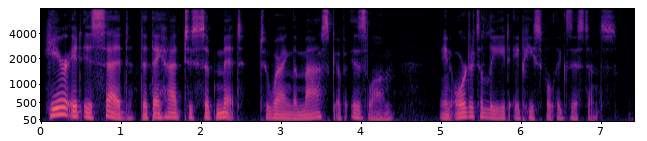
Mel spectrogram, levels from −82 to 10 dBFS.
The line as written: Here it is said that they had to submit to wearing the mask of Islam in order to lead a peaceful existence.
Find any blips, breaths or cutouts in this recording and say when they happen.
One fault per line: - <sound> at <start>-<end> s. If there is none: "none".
none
